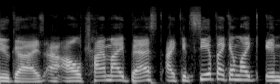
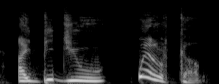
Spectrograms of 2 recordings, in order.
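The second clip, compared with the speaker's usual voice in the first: aged vampire count voice; 2 semitones lower than usual. Told they should be a voice actor, the speaker repeats the line as a Bela Lugosi impression. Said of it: "why did I hear Bela Lugosi?".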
